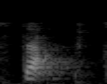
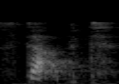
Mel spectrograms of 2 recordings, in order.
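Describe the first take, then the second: The two takes are said the same way.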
